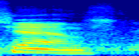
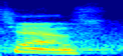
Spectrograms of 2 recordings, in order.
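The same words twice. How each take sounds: No difference in how they are said.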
